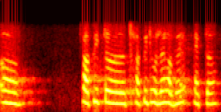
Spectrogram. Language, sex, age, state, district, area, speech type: Bengali, female, 30-45, West Bengal, Paschim Bardhaman, urban, conversation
